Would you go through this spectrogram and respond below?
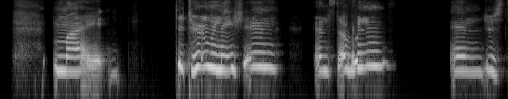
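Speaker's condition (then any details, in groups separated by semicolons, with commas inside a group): Cerebral palsy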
